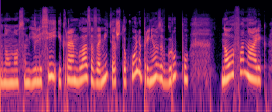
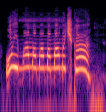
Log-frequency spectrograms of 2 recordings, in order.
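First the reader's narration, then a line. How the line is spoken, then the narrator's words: Sudden shout. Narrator (Russian): закричал вдруг Елисей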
